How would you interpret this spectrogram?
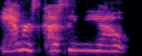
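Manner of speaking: high, pleading yell at mom; retold upset scream. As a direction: scream it out, enraged. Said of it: "I'm just, like, screaming".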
